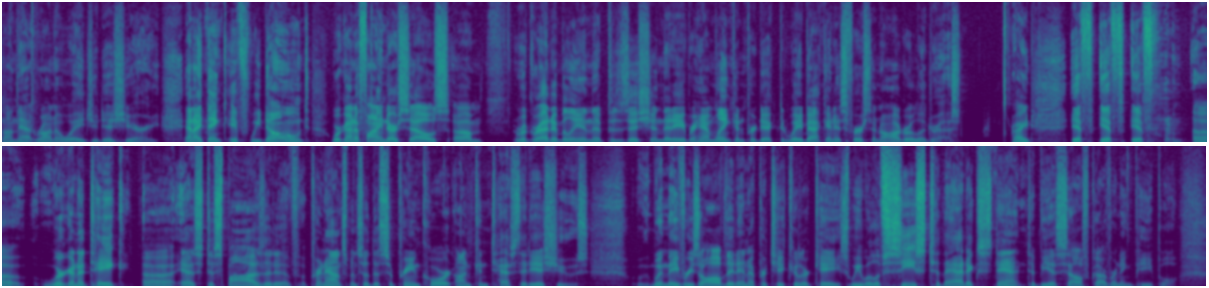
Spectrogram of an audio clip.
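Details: Adult male speaker; normal voice.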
